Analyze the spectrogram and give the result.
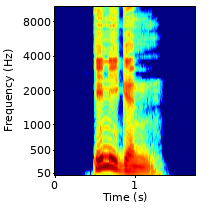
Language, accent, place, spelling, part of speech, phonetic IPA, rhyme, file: German, Germany, Berlin, innigen, adjective, [ˈɪnɪɡn̩], -ɪnɪɡn̩, De-innigen.ogg
- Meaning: inflection of innig: 1. strong genitive masculine/neuter singular 2. weak/mixed genitive/dative all-gender singular 3. strong/weak/mixed accusative masculine singular 4. strong dative plural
